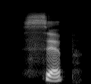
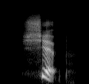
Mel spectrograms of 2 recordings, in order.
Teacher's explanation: S teeth close together. Sound is sharp. Sh. Lips rounded forward. Sound is softer and longer.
